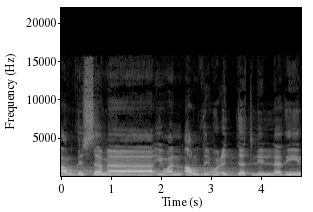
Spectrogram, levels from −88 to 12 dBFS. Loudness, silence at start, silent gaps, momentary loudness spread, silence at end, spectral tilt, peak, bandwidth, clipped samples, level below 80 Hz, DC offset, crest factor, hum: -22 LUFS; 0 s; none; 6 LU; 0 s; -5.5 dB/octave; -6 dBFS; 16 kHz; under 0.1%; -74 dBFS; under 0.1%; 16 dB; none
